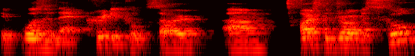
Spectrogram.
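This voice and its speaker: A man talks with an Australian accent. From Australia, Melbourne (Glen Waverley). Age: 50s. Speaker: race car driver and driving instructor. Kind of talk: interview. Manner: rambling, filler-heavy.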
